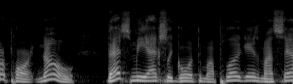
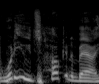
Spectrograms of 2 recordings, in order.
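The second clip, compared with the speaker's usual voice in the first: stunned disbelief; 8 semitones higher than usual. Retold or imitated. Shocked by Emmy news.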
